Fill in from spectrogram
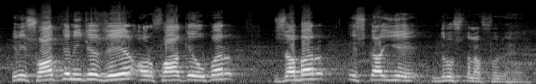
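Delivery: ordinary talk, nothing marked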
